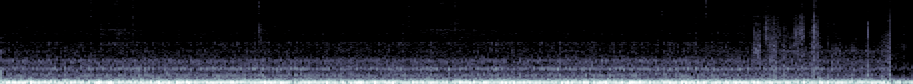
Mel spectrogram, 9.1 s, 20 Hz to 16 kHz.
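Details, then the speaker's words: Newly installed 50-gallon A.O. Smith gas water heater, replacing a sediment-clogged unit, first firing: deep, steady, even burner rumble with no sputter or popping. Flame briefly changed as air purged from the line, but it heats normally. "It is getting some air out of the line, which is why you saw the flame kind of change, but it is heating. Happy days."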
